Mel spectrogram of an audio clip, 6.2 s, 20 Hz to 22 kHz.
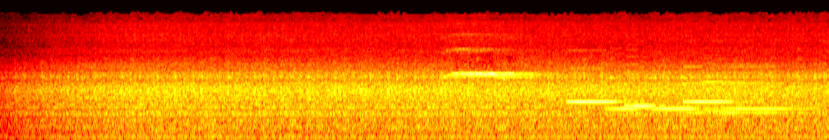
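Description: A MÁV V43-class ("Szili") electric locomotive hauling an InterCity train at the station, giving a loud, steady running and rolling noise with a low hum that builds up over the first second. Several brief high-pitched squeals sound about three to five and a half seconds in, typical of the brakes on a train drawing in.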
